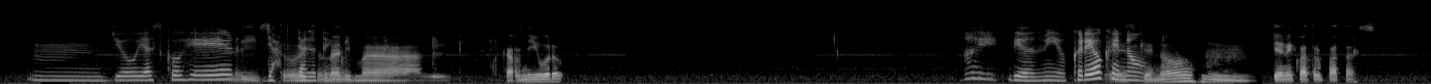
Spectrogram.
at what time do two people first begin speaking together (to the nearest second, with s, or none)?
2 s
